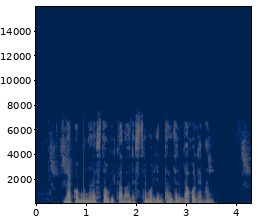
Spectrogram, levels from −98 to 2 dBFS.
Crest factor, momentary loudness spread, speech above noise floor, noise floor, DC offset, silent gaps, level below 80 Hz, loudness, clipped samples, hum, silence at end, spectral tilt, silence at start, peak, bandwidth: 22 dB; 17 LU; 20 dB; -70 dBFS; under 0.1%; none; -72 dBFS; -50 LUFS; under 0.1%; none; 0 s; -6.5 dB/octave; 0.3 s; -28 dBFS; 7.6 kHz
